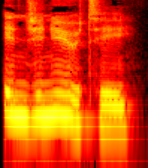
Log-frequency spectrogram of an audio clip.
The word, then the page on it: ingenuity: British English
